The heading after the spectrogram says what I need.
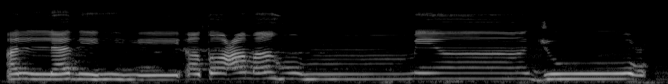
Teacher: اخفاء حقیقی کا قاعدہ ہے، یعنی ہم نے نون کو چھپا کے ناک سے نکالنا ہے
